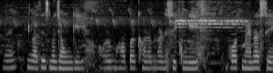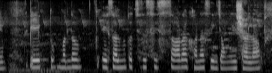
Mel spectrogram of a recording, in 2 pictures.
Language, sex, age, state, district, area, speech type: Urdu, female, 18-30, Uttar Pradesh, Ghaziabad, urban, spontaneous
